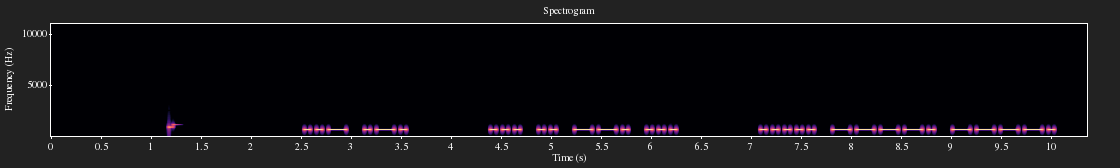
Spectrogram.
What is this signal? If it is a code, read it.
Morse code, heard as a keyed tone, about 20 wpm, 700 Hz. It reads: UR SIGS 599
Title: Common QSO Phrases - 2x Word-Spacing - 20wpm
